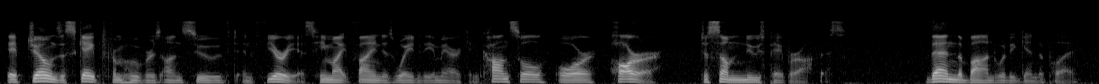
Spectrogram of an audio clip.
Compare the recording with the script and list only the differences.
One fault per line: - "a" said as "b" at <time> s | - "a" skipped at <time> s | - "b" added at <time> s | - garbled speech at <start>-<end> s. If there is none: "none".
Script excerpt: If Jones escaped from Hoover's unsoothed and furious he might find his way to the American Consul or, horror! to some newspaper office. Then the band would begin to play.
- "band" said as "bond" at 9.6 s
